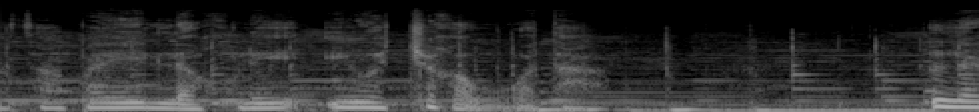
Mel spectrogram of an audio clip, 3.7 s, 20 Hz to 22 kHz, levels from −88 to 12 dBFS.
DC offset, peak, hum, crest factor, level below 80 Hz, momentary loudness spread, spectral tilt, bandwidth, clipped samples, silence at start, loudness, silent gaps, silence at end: under 0.1%; -16 dBFS; none; 14 dB; -50 dBFS; 9 LU; -6.5 dB/octave; 14 kHz; under 0.1%; 0 s; -31 LUFS; none; 0 s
